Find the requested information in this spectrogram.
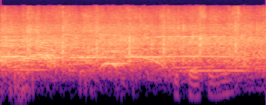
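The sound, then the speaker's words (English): A crowd applauds to welcome a guest speaker to a Christian gathering in Glenwood Springs. The clapping is steady and dense, with a voice speaking over it throughout. “Put your hands together. Give a warm Glenwood Springs welcome to Todd White as he comes.”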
